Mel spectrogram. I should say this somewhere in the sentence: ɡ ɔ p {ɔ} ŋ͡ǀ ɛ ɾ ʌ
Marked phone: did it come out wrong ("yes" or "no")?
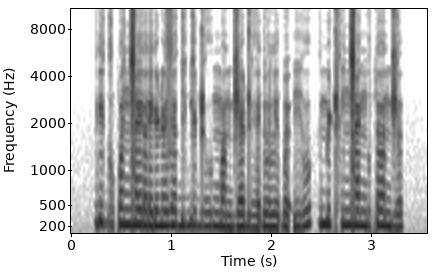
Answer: yes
